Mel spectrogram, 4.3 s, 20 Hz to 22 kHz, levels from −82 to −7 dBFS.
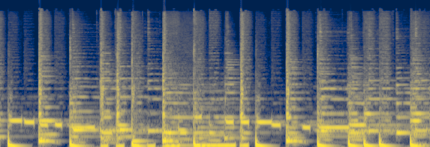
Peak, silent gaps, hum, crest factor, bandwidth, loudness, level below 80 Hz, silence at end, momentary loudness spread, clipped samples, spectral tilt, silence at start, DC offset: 0 dBFS; none; none; 10 dB; 17.5 kHz; -12 LUFS; -12 dBFS; 0 s; 2 LU; 0.2%; -6 dB/octave; 0 s; under 0.1%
